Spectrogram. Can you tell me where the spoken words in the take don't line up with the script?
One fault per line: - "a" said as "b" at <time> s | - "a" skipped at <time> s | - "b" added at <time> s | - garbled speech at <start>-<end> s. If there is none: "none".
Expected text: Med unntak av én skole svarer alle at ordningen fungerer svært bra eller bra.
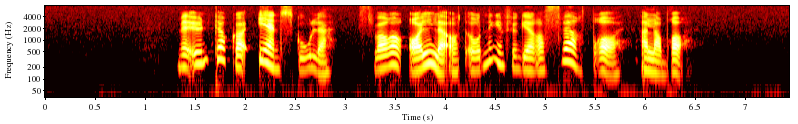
none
